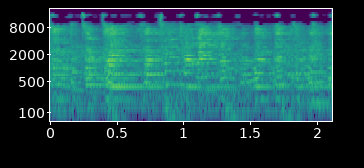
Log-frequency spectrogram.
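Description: Traditional Irish folk music played live by a duo on plucked string instruments, over a steady beat.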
